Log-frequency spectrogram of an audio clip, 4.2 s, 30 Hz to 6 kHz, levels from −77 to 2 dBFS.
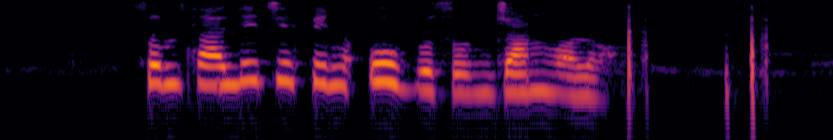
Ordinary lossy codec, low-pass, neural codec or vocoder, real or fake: AAC, 48 kbps; 5.4 kHz; codec, 16 kHz, 4 kbps, FreqCodec, larger model; fake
